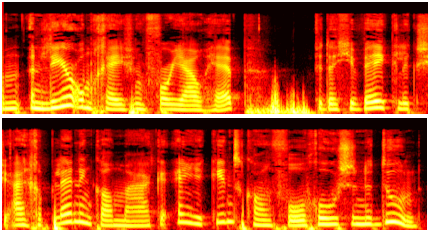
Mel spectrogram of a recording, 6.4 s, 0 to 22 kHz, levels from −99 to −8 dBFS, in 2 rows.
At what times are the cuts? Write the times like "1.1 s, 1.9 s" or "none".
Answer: 2.3 s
